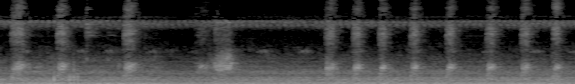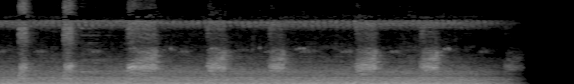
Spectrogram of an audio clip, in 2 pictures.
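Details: Grey squirrel in a tree, barking and flicking its tail as a distress call with a predator nearby: bursts of sharp, clipped barks in uneven runs, pausing between volleys, against constant low-pitched background rumble until the sound cuts off.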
